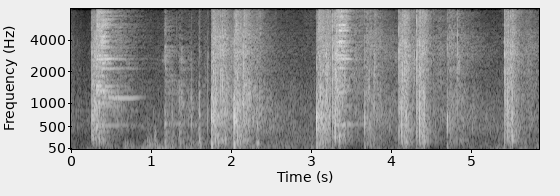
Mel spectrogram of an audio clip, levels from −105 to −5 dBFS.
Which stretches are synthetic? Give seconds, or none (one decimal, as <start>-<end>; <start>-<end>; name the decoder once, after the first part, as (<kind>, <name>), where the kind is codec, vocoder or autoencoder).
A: 0.0-5.9 (vocoder, BigVGAN v2)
